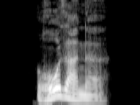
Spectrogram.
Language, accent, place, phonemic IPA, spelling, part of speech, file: German, Germany, Berlin, /ˈʁoːzanə/, rosane, adjective, De-rosane.ogg
- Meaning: inflection of rosa: 1. strong/mixed nominative/accusative feminine singular 2. strong nominative/accusative plural 3. weak nominative all-gender singular 4. weak accusative feminine/neuter singular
